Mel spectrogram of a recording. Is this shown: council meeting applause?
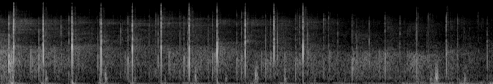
yes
